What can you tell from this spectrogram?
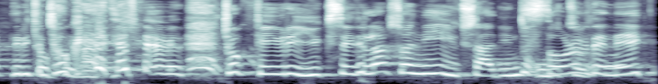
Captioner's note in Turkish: kahkaha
